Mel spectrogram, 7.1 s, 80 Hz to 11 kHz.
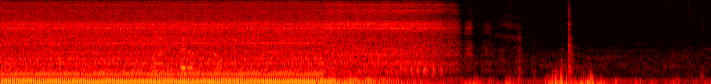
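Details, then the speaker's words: Toyota Yaris SR 1.3 after alternator and drive belt replacement: steady even idle hum with no squeal or chirp for about three seconds, then switched off and winds down cleanly; charging normally; normal idle. "Right, although the car looks far worse now than it did before, it does run, it does charge, so my work here is complete."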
